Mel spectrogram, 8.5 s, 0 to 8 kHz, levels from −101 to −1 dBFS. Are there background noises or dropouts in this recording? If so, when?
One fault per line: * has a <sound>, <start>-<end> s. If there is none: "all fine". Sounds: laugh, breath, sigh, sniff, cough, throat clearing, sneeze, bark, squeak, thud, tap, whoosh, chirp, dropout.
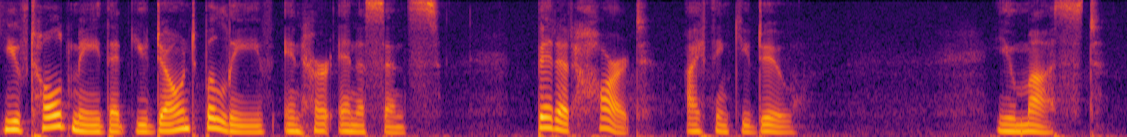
all fine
